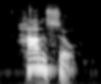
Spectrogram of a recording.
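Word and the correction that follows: Hounsou: It's pronounced Jaman. – Jaman Hansu. – Hansu.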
